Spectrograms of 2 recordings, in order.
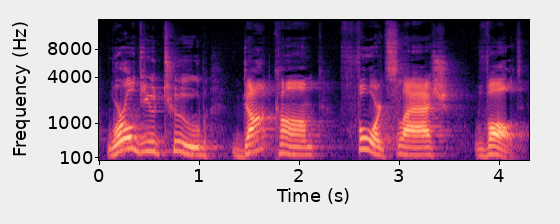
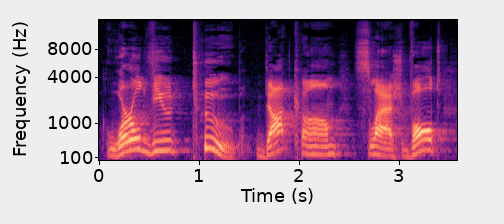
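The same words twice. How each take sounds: First: Slow, careful repeat with forward slash; steady, deliberate address read; slow URL read. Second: Very slow, deliberate web address; each part of the address spaced out; slow URL read. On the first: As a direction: drag out the address so it sticks. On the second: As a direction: read the address slowly for listeners to note. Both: Shown as a demonstration.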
